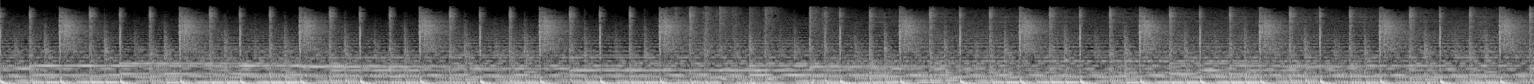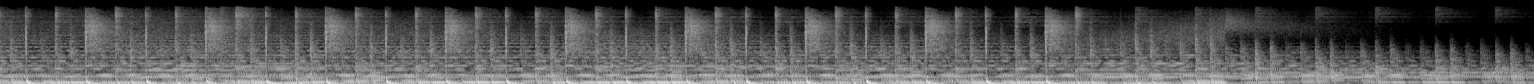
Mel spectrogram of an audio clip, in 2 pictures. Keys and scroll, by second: 2.6 ctrl+z.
